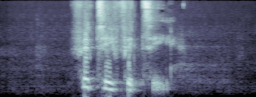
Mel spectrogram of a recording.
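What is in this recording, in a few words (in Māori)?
"whitiwhiti", Māori word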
